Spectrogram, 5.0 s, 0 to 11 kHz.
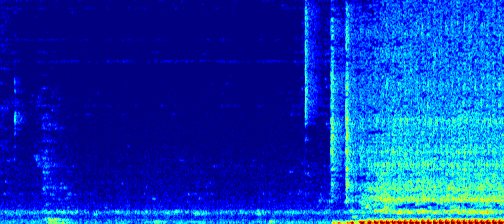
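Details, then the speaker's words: Honda Click 125i LED after replacing worn plastic slide parts (three-piece belt-side set): engine fires and runs with an even, steady beat, no kick-start gear rubbing; everything quiet and normal. "ไม่มีเสียงตัวสตาร์ทเท้าไทยละไปลากับเฟืองข้างในนะครับทุกอย่างเงียบเป็นปกตินะครับ"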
